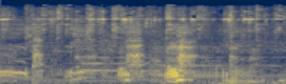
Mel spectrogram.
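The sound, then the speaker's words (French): A dog whimpers and lets out a few short, high yips in quick succession, moderately loud, with no other sounds around it. “J'étais en retard pour ton enterrement, mais j'ai tout de suite trouvé ton chien, couché dans les herbes hautes.”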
